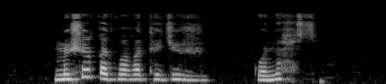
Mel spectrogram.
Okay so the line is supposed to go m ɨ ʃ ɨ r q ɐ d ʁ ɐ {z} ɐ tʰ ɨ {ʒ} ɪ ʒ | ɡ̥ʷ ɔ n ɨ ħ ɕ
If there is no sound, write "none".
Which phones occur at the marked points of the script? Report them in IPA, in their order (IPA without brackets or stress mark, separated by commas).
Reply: ʁ, d͡ʒ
